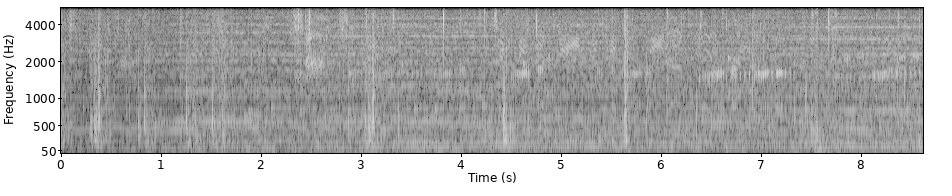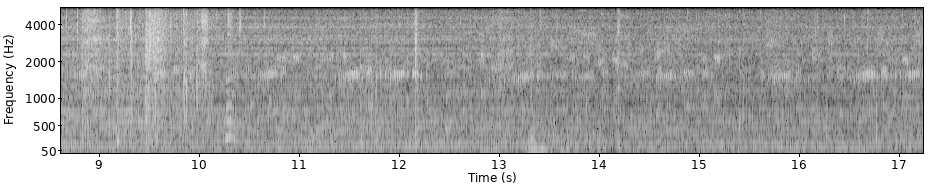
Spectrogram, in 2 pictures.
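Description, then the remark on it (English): A dense chorus of toads croaking continuously, many calls overlapping in a steady, rattling drone, with occasional sharper clicks and thuds standing out from the mass of sound. “toads just fell from the sky.”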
